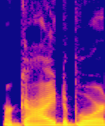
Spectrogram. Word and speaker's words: Guy Debord: I think it's Guy Debord, but I'm not sure. Guy Debord. That's how you say it if you're French, but you can just say Guy.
